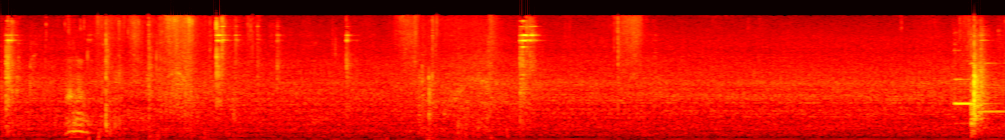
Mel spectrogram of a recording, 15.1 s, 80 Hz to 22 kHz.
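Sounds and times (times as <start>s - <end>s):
soft rustling: 1.3s - 3.8s, 5.9s - 7.6s.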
